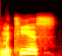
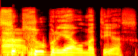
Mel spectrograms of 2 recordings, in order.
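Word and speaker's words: Subriel Matías: Yeah, as soon as you see him, like Matias, spelled like Mathis. Is it Subriel Matias?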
